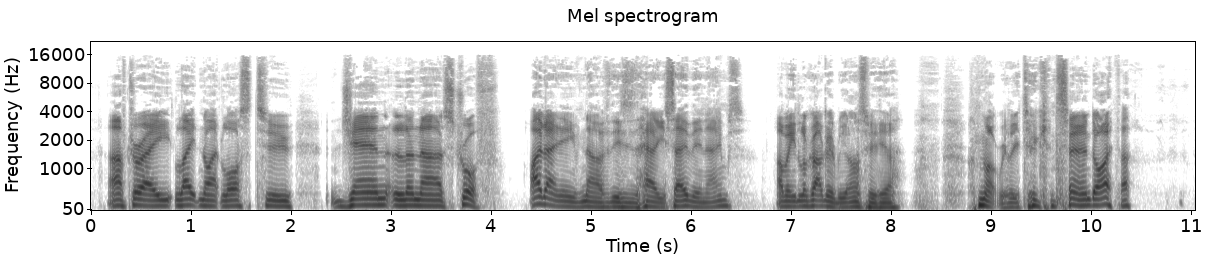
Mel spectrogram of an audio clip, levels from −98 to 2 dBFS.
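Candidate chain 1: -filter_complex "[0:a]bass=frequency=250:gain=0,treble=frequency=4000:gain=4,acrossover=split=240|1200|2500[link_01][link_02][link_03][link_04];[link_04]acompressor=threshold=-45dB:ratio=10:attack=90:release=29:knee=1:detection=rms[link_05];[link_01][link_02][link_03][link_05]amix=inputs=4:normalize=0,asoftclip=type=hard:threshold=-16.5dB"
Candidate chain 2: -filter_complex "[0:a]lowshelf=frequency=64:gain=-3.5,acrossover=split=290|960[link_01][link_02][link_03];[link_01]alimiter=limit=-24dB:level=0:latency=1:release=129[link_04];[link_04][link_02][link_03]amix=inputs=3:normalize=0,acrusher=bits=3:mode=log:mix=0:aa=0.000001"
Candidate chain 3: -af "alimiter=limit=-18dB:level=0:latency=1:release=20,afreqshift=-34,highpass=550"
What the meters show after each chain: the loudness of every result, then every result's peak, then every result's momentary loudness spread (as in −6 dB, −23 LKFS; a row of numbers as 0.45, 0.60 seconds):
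−26.5, −26.0, −33.5 LKFS; −16.5, −11.5, −15.5 dBFS; 9, 11, 12 LU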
